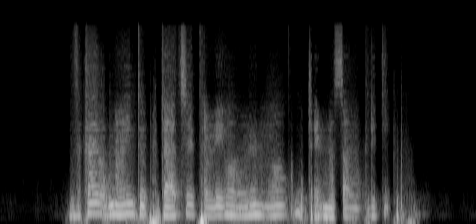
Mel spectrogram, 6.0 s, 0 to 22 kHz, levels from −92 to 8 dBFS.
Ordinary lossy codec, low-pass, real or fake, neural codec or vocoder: none; 14.4 kHz; fake; codec, 44.1 kHz, 0.9 kbps, DAC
